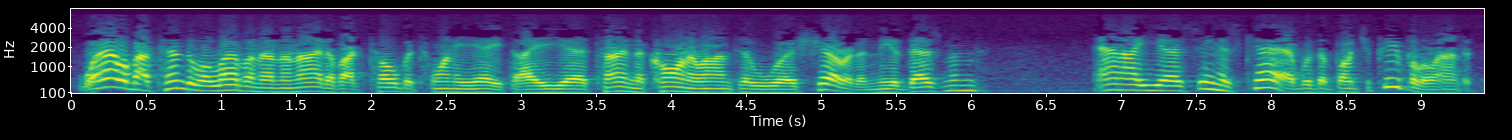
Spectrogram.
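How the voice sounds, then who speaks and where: A hapless, earnest street drunk in a vintage radio mystery. His husky voice jumps around as he stammers in rough slang. The sound is muffled and thin. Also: mid-range voice, big pitch swings, a little fast. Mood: nervous, earnest. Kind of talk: 1970s radio drama acting.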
